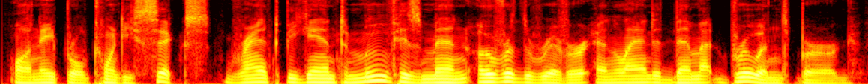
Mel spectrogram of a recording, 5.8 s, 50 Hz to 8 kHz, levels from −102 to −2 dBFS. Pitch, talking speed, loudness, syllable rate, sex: 115 Hz, 185 wpm, -18 LUFS, 4.6 syllables/s, male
